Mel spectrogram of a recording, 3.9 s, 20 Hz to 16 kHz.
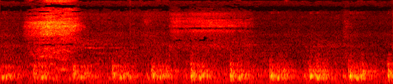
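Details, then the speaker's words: Fetal heartbeat on a Doppler monitor during hospital admission of a pregnant mother: rapid, regular whooshing pulses at about 150 beats a minute. "এইবার একটু চোখে আসার দেখাব এখানে এখন বেবির হার্টবিট পাপা হচ্ছে"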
